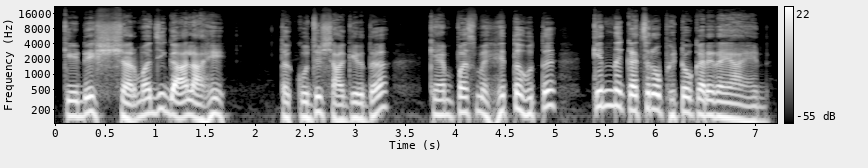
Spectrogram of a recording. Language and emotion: Sindhi, disgusted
